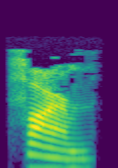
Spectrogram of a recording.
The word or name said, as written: farm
